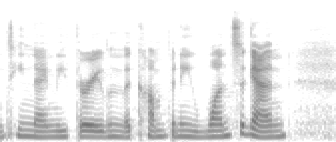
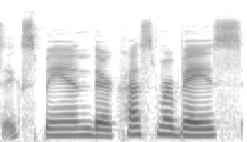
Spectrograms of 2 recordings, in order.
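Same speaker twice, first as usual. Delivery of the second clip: ordinary delivery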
